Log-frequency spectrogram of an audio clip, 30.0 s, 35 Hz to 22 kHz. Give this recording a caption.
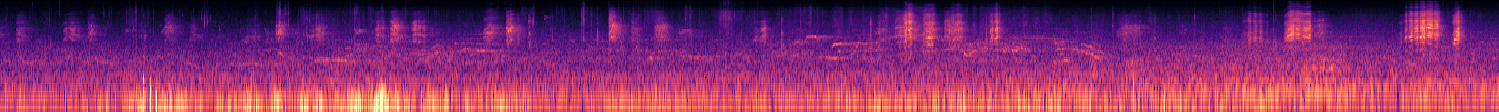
Soundscapes > Urban
Urban Ambience Recording in collab with EMAV Audiovisual School, Barcelona, November 2026. Using a Zoom H-1 Recorder.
